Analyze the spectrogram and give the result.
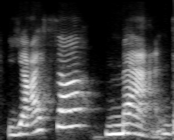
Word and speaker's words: Yaisa Mann: So, without further ado, let me go ahead and introduce Yaisa Mann.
